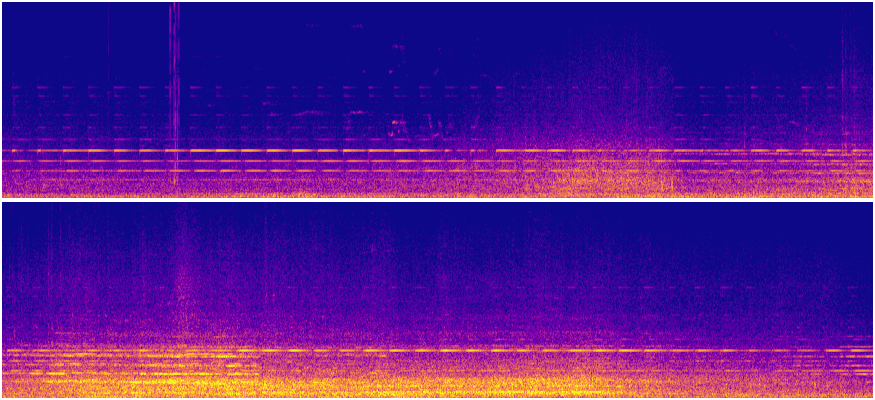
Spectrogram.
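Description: Railroad crossing warning bells ringing steadily as a SACRT light rail train passes through the crossing. The train's running noise builds past the halfway point, stays loudest for several seconds, then fades while the bells keep ringing.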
